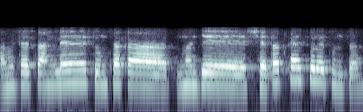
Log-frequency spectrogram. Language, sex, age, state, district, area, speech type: Marathi, other, 18-30, Maharashtra, Buldhana, urban, conversation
